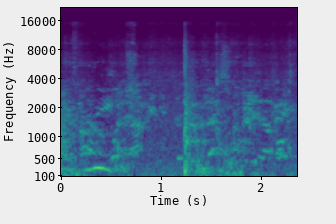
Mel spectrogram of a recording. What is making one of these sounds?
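A hand slaps hard against a wrestling mat.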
